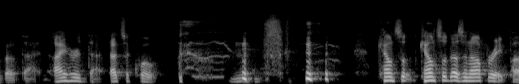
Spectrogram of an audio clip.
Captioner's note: chuckles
